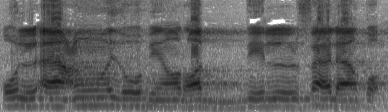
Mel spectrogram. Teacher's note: setiap lam mati diperjelas supaya tidak samar atau mirip dengan nun mati, karena berdekatan makhraj atau satu makhraj. Rabbil dipertegas.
